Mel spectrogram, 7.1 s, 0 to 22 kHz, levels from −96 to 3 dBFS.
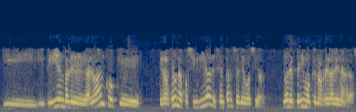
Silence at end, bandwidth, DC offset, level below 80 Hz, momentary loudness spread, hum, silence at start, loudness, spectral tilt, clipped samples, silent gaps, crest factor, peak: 0 s; 3.9 kHz; under 0.1%; -58 dBFS; 9 LU; none; 0.05 s; -21 LUFS; -8 dB/octave; under 0.1%; none; 12 dB; -8 dBFS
